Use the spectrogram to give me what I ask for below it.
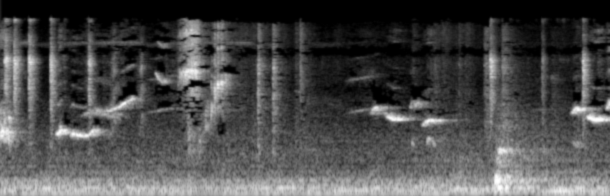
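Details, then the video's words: Mating call of a white-rumped shama as a breeding lure: scattered whistled upslurs and short chips with quiet gaps, plus one low thump. "Pancingan Suara Murai Batu Kawin"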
